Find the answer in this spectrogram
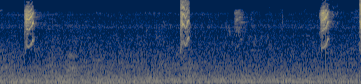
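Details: Calling female yellow-bellied seedeater, used to excite males; three short, high-pitched chip notes about three seconds apart, each a sharp burst ending in a slight downward tail, over low steady background noise.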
